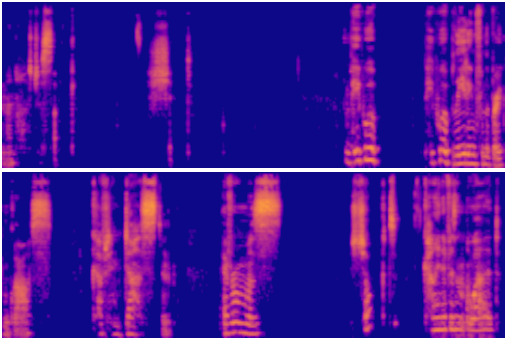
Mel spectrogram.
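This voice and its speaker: A woman performing a stage monologue as a self-absorbed, well-off young office worker, shaken, halting and sweary as she recounts events. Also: medium pitch, lively intonation, mellow, full character voice. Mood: agitated, overwhelmed. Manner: halting, sweary, breathy drops into near-whisper. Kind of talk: dramatic stage monologue, conversational first-person recounting.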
